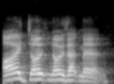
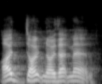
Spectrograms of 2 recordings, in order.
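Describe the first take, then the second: First: Loud, higher, very slow swearing; cursing denial. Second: Slow, firm, a little louder; denial under oath. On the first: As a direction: hurl it out like a curse. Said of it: "began to call down curses on himself and swore". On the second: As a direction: lay it down like a sworn oath. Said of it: "with an oath this time". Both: Acted.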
